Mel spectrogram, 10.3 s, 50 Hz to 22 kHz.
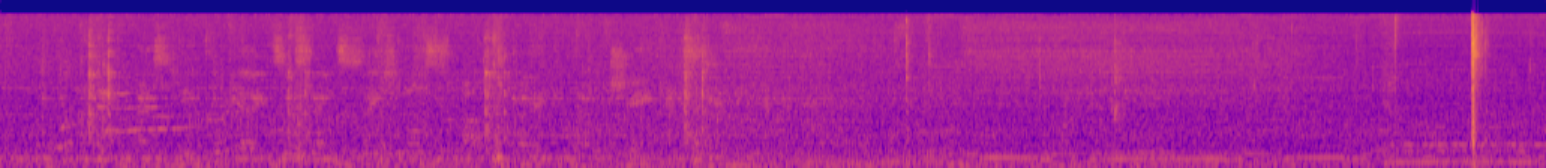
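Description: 3D printer stepper motors whining in short tones that jump from pitch to pitch as the print head moves, plainest from about six seconds in, over a low steady hum. One sharp click comes just before the end.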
